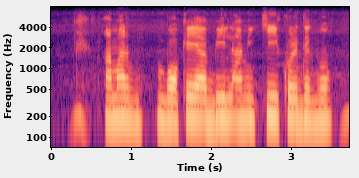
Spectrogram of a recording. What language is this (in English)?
Bangla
